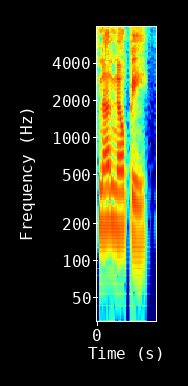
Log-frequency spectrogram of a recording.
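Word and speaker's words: 눈높이: In Korean parenting culture, there is a deeply held principle called, pronounced nunnopi, which literally translates to eye level.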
